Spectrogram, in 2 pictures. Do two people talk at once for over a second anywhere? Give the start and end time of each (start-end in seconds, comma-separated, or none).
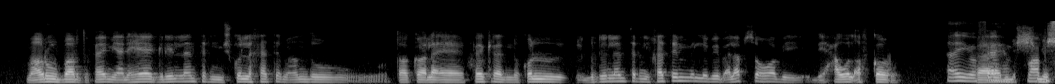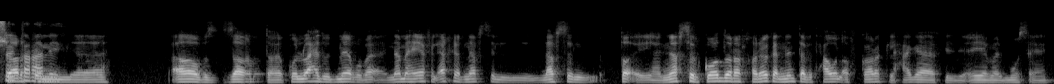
9.8-11.2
